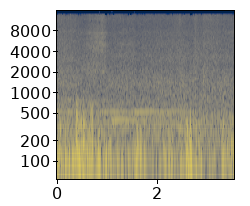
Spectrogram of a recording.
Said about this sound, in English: I feel I'm being healed with the breeze as and when it's touching me. The waves that are, you know, I'm able to listen into.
